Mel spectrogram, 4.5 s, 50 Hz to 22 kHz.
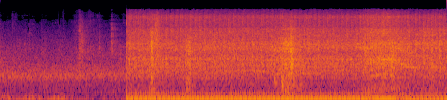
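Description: BMW R1250 GS Adventure's boxer-twin engine running close to the microphone. It comes in suddenly about a second in and holds steady as the motorcycle moves up onto a trailer.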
